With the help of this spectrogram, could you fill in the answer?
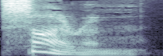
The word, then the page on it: siren: British English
